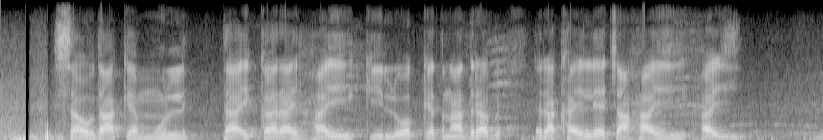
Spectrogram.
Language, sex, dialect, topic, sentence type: Magahi, male, Southern, banking, statement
